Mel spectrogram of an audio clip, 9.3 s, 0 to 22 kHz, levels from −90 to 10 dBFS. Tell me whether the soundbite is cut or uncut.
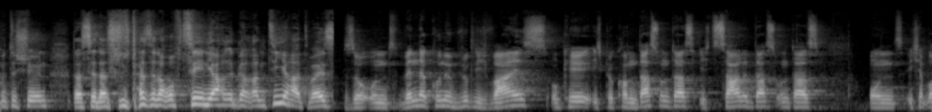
cut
